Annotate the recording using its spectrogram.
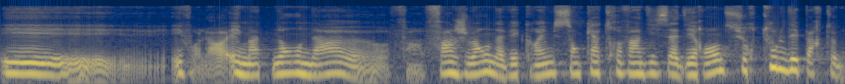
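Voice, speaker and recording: Her tone is dark and mellow, at a medium pitch for a woman. She keeps a moderate pace with ordinary pitch variation. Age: 60s. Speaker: charity founder, cancer survivor. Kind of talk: interview. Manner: hesitant, repeats words.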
